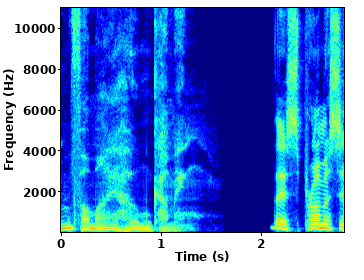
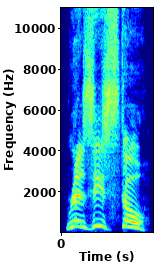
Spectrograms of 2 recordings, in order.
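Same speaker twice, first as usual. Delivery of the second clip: high, sharp incantation; spell cry; 10 semitones higher than usual. Acted. Casting a protective spell mid-fight, high. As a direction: snap out the spell word.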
